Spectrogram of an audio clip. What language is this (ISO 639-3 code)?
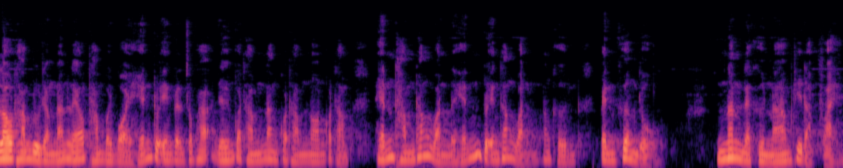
tha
